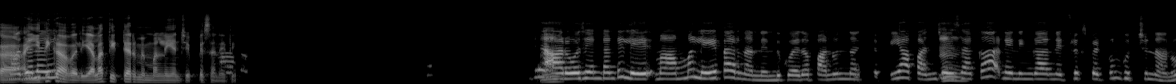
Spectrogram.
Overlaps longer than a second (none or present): none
